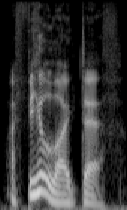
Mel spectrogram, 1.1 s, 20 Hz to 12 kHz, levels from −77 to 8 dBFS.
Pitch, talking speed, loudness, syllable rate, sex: 130 Hz, 225 wpm, -16 LUFS, 4.3 syllables/s, male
